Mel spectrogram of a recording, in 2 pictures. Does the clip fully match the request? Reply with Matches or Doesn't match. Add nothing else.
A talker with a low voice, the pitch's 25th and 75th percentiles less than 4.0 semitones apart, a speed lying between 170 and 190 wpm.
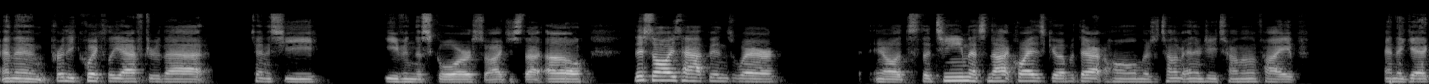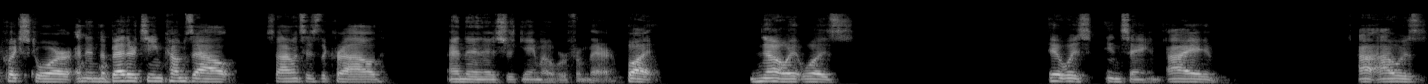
Doesn't match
